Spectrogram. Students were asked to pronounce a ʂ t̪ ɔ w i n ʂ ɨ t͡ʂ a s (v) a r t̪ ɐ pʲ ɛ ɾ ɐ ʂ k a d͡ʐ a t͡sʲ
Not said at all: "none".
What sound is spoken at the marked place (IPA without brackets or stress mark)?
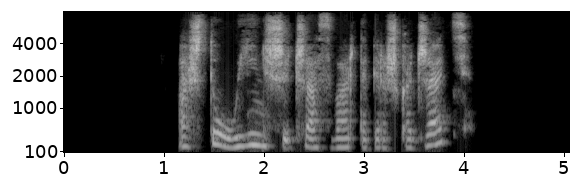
v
